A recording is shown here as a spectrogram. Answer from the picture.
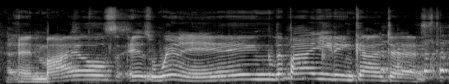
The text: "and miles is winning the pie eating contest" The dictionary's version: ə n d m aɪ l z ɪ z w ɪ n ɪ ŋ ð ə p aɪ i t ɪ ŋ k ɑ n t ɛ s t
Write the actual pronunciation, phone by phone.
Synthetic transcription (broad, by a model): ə n m aɪ l z ɪ z w ɪ n ɪ ŋ ð ə b aɪ i t ɪ ŋ k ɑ n t ɛ s t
